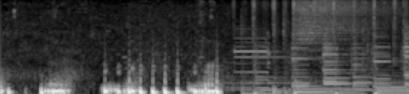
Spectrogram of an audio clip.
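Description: An emu gives deep, thudding drum notes in quick pulsing bursts for about three seconds, then cheerful music takes over.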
